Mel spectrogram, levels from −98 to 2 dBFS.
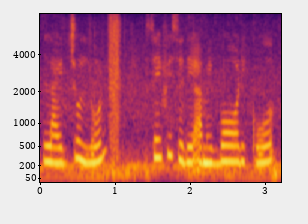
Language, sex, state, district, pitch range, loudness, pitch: Chakma, female, Tripura, Unakoti, 245-270 Hz, -12 LUFS, 255 Hz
